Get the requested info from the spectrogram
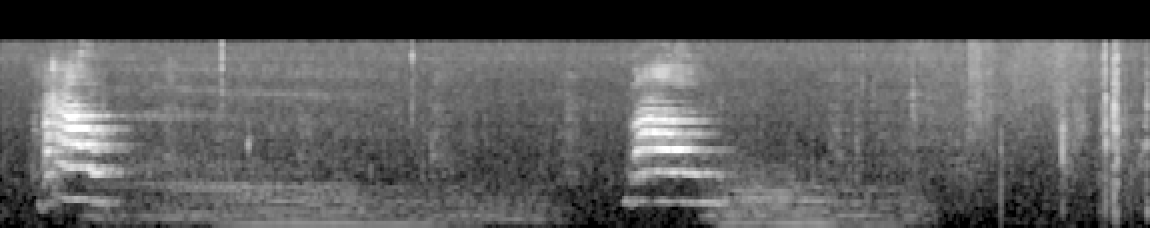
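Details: Male cat courting a female Siamese cat in Athens, Greece, trying to convince her to mate: two loud wavering meows about four seconds apart, each trailing into a long low moaning drone, with faint clicks near the end.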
